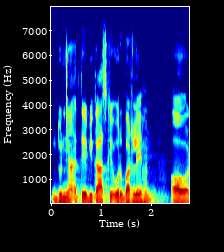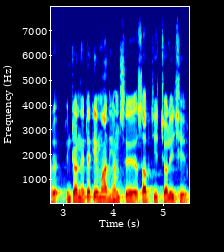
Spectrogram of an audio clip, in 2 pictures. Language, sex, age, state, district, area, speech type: Maithili, male, 45-60, Bihar, Madhubani, urban, spontaneous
